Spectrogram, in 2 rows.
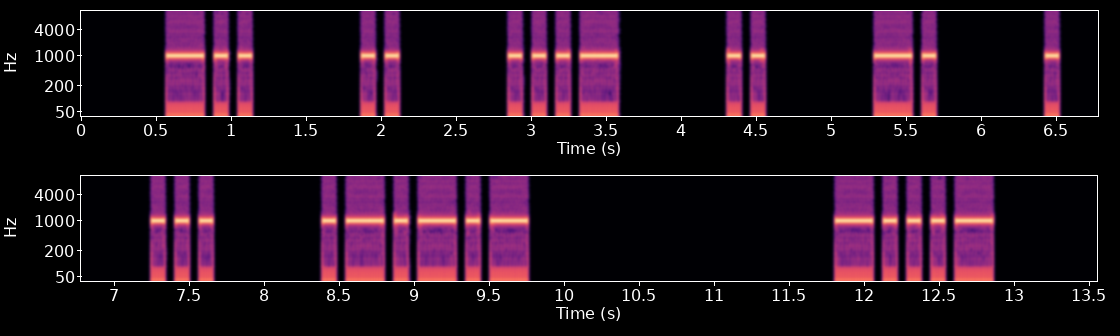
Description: Morse code, heard as a keyed tone, about 15 wpm, spaced as for 8 wpm, 1000 Hz. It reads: DIVINES. <BT>
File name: qotdfiles / 8wpm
